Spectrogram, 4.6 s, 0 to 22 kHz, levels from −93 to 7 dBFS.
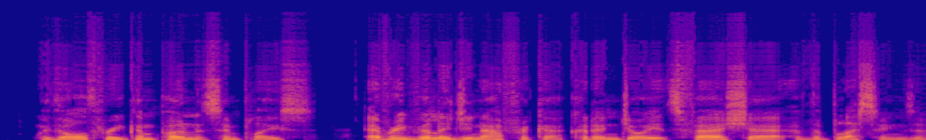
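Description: Throughout the speech, a plainly audible grainy, rough texture suggests likely Opus compression at a low rate, around 24 kbps, in music mode. Bands are noise-filled rather than dropped, so it sounds grainy, not swirly like MP3.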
